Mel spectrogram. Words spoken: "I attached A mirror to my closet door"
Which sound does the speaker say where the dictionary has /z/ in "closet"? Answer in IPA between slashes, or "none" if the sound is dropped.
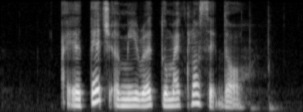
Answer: /s/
